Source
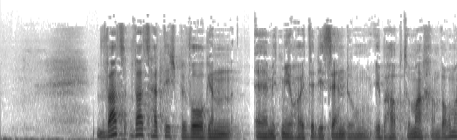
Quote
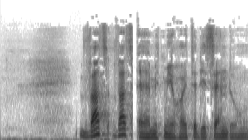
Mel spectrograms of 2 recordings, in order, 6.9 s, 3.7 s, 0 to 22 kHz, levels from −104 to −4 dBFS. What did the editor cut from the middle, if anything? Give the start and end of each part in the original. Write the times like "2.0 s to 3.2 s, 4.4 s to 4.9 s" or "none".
2.2 s to 3.7 s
